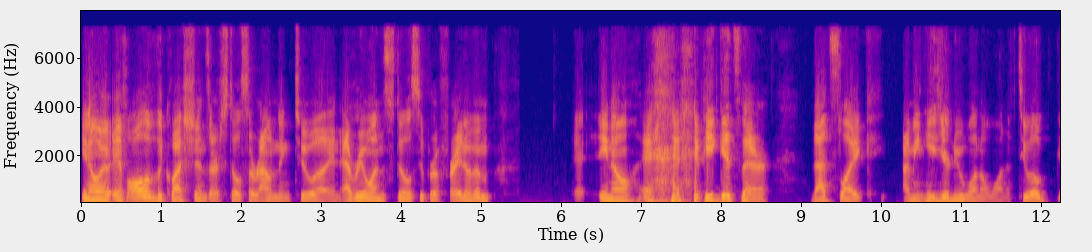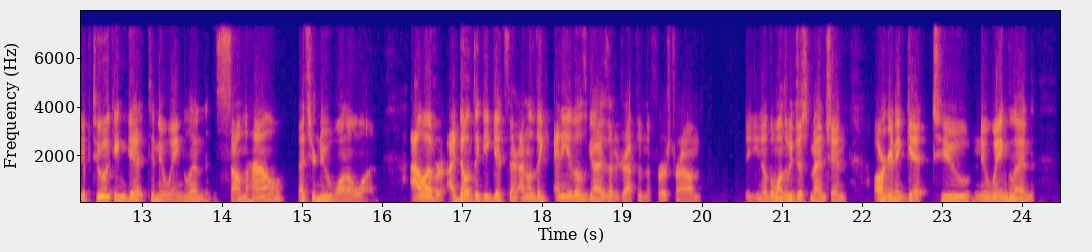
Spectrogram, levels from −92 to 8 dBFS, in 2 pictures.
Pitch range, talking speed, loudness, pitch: 115-145 Hz, 200 wpm, -19 LUFS, 130 Hz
